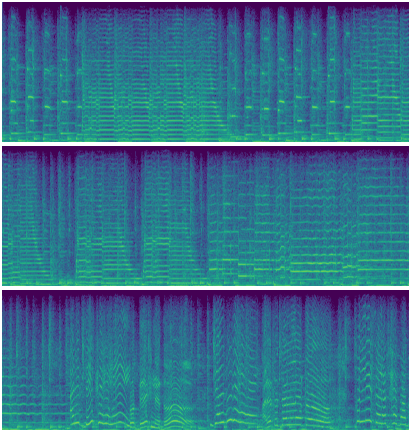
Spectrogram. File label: Voice Over; Strepcils; khel khel mein 1975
